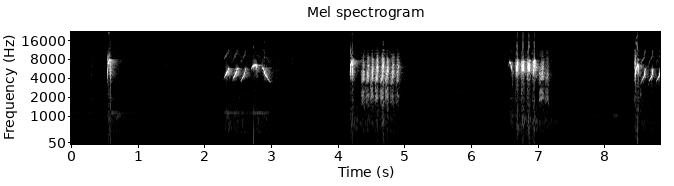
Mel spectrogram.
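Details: Energetic cinereous tit, used as a tutor and lure for other birds, mixes single sharp high chips, paired slurred whistles and dense buzzy rattling bursts, each phrase separated by roughly one to two seconds of quiet.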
